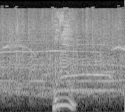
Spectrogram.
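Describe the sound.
Steady applause from an audience runs throughout, and a short, rising-then-falling voiced exclamation cuts in over the clapping midway.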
